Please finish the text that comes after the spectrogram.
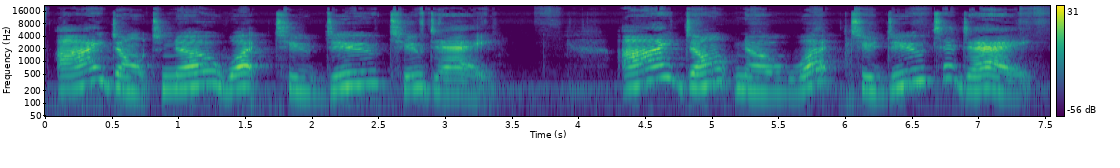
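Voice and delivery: slow, deliberate read-along; measured poem reading for young learners; reading a poem aloud. Shown as a demonstration. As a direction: read it slowly to a child, stressing the words. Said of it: "first I'm gonna read this to you".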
